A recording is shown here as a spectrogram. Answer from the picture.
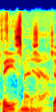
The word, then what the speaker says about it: Theismann: Yeah, it's actually Theismann. – Joe Theismann. – Great Golden Domer, Joe Theismann. Yeah. – They changed it to Heisman or Theismann to rhyme with Heisman, you know.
